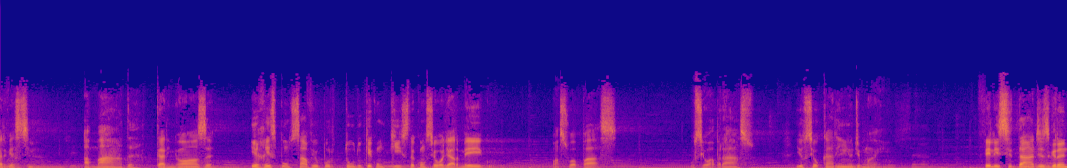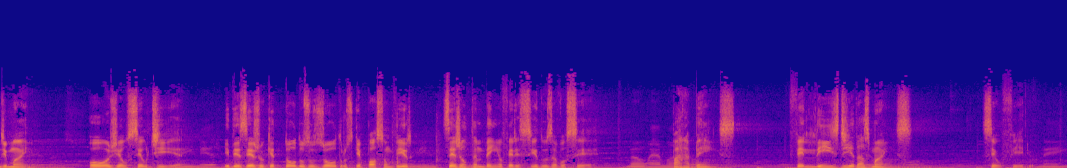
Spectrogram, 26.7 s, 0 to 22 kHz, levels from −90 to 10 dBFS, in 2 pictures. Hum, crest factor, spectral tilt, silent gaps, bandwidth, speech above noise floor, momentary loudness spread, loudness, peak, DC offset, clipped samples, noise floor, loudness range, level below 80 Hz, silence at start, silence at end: none; 24 dB; -3.5 dB/octave; none; 13 kHz; 22 dB; 21 LU; -25 LUFS; -4 dBFS; under 0.1%; under 0.1%; -47 dBFS; 6 LU; -48 dBFS; 0 s; 0 s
